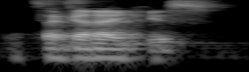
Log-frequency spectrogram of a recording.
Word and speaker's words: Tzagarakis: Just tell me, how do you pronounce your last name? The T has to be silent. Because I don't want... – What is silent? – The T in your last name. No, it's... – Silent. Or you actually pronounce... – No. It's Za. Za. T-Z. – This is like Tzagarakis. – Yeah, it's Tzagarakis. – Tzagarakis. – Tzagarakis. Yes, really good.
